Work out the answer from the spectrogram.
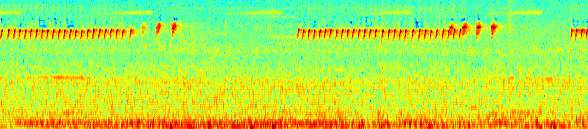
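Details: White-eye giving a 'tành tạch' song: rapid, even trains of high ticking notes lasting over a second, repeated twice with short fragments between, over a steady low rumble.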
